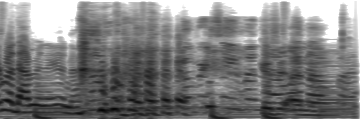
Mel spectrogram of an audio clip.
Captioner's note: laughs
